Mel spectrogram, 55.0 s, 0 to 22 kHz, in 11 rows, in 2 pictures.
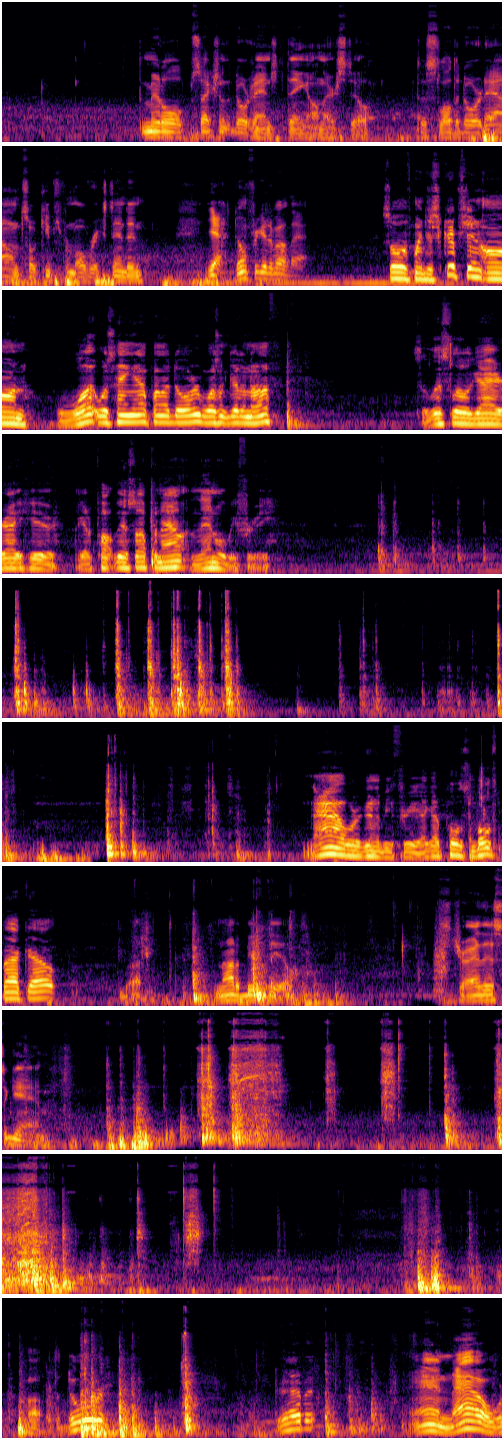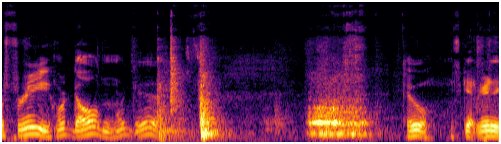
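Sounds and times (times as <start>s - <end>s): rattling metal scrape: 52.7s - 54.0s.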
